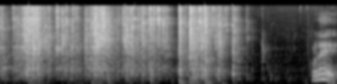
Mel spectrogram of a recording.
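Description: Small hard pieces rattle and clink in a plastic funnel.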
